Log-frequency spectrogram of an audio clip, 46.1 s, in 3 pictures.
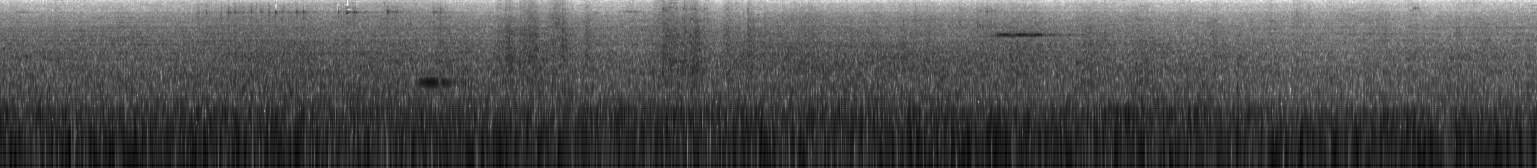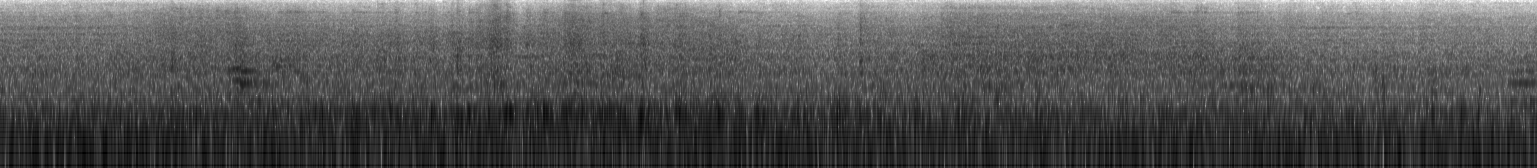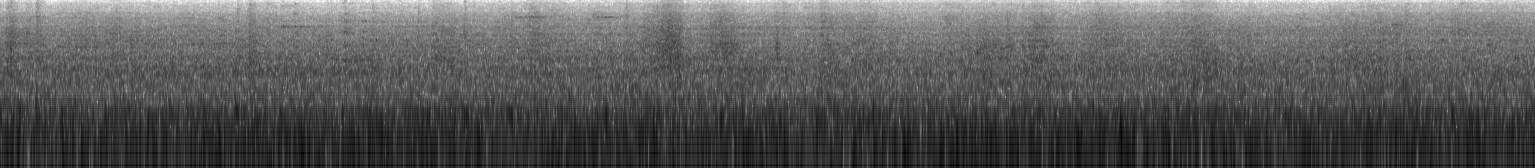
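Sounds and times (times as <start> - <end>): freight train rumbling past: 0.0 - 46.0
wheels clicking on rails: 1.8 - 10.0.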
